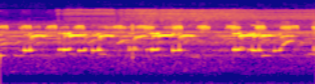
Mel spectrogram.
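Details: Chorus of coquí frogs, Venezuela and Puerto Rico, giving short upswept whistles in loose bursts, interleaved with steady high beaded chirps throughout.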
